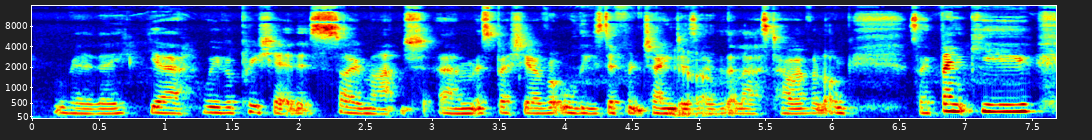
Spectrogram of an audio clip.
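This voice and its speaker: With an English accent, a woman talks at a fairly quick pace in a fairly low pitch, her pitch varying in an ordinary way. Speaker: church service host. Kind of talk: casual chat and prayer. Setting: living room at home.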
